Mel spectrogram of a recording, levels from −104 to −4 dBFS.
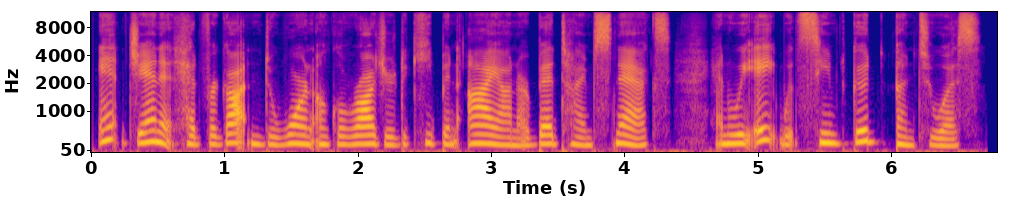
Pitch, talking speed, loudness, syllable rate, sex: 205 Hz, 210 wpm, -22 LUFS, 5.5 syllables/s, female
